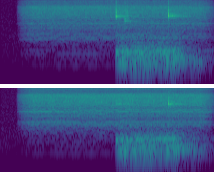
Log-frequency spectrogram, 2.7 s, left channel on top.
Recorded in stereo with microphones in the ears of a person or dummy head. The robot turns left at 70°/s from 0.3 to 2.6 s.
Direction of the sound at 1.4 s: 60° left (ahead or behind).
